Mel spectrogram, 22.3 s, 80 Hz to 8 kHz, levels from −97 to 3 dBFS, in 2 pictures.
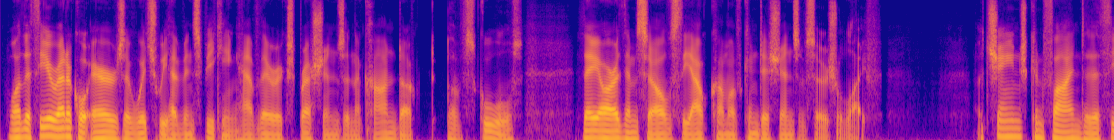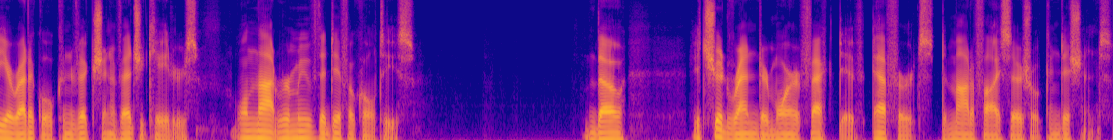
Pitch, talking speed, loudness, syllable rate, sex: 90 Hz, 145 wpm, -21 LUFS, 5.4 syllables/s, male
